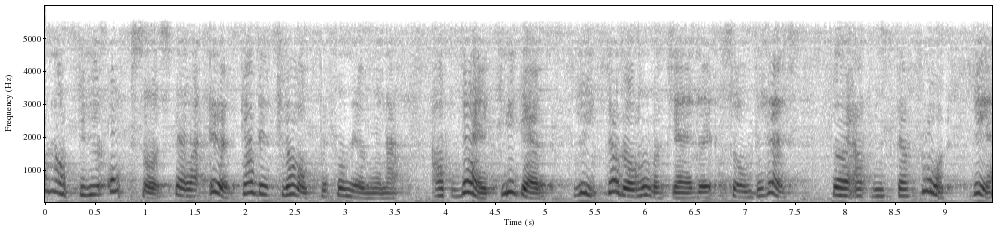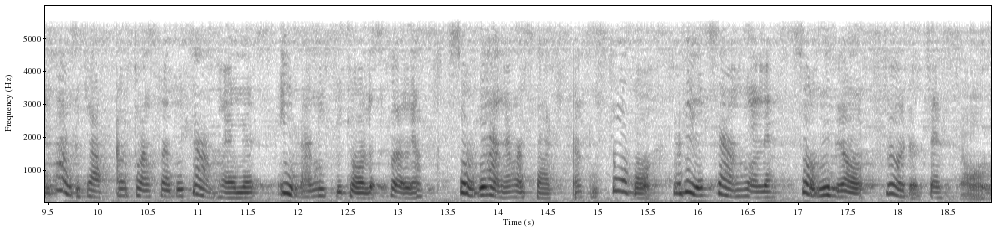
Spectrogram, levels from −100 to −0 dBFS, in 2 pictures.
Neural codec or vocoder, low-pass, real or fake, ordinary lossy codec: codec, 24 kHz, 1 kbps, SNAC; 5.4 kHz; fake; none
